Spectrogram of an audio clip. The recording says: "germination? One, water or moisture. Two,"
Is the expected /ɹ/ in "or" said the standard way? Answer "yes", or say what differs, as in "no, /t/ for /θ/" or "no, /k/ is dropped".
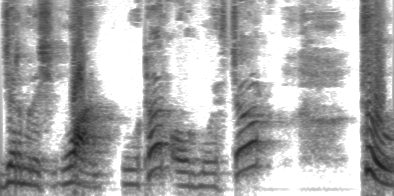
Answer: no, /l/ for /ɹ/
